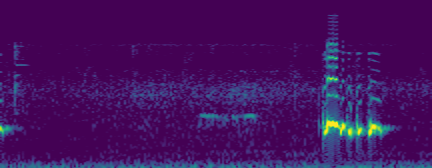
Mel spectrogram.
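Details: Local zebra dove with a clear, big voice, used as a lure for wild doves, delivering one loud phrase of quick staccato cooing notes near the end after a faint, thin steady tone; quiet background otherwise.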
